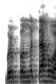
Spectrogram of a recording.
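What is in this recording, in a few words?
"berpengetahuan", Malay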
